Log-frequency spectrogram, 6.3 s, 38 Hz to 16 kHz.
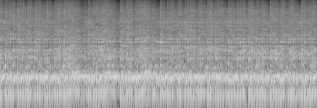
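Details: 1988 MK3 Supra with swapped 1JZ-GTE VVTi, just first started after fuel pump fix: idles with an uneven, lumpy pulse and slightly wavering speed, no clear mechanical knock. Owner believes rough running is wiring or plumbing, not mechanical; unconfirmed.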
